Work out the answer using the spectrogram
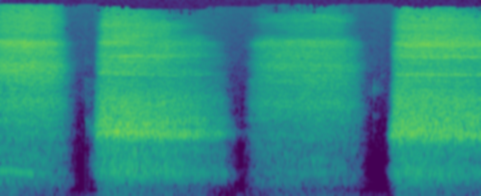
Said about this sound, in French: Nous nous préparons maintenant pour la désophronisation. Nous prenons quelques grandes inspirations.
